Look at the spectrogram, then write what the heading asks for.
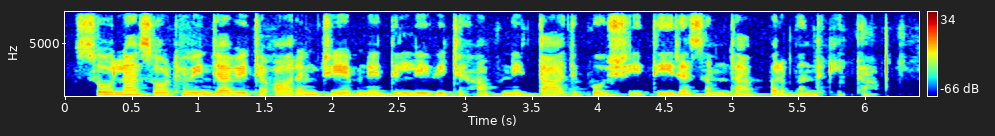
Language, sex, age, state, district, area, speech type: Punjabi, female, 30-45, Punjab, Amritsar, urban, read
